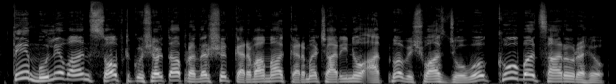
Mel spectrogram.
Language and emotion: Gujarati, happy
